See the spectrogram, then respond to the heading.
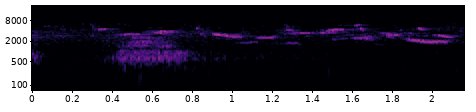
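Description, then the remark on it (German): Several birds chirp and twitter busily in the background, short high tweets overlapping in a continuous, lively chorus with no one speaking. “Ihr hört wahrscheinlich wieder im Hintergrund ähm, die Vögel fleißig zwitschern.”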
